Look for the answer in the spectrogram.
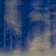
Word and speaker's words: Juan: The Juan is pronounced that way because it is French, not Spanish.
